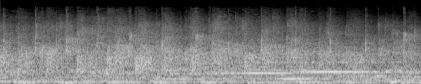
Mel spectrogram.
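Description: Audience clapping over loud background music with a steady low beat.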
